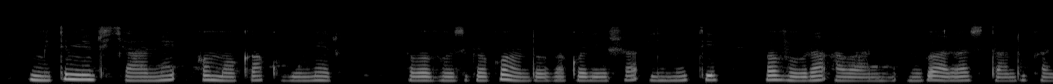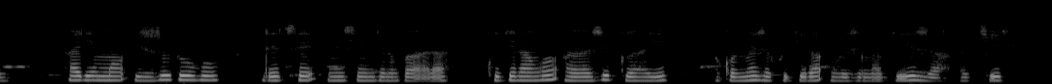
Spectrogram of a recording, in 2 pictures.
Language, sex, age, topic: Kinyarwanda, female, 18-24, health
